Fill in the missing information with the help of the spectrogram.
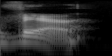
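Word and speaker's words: Vere: And so that's why I'm saying Vera, because perfect. – It's like a shortened verity.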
